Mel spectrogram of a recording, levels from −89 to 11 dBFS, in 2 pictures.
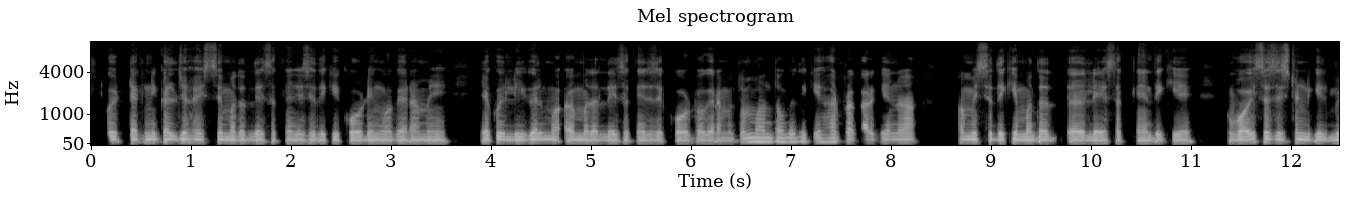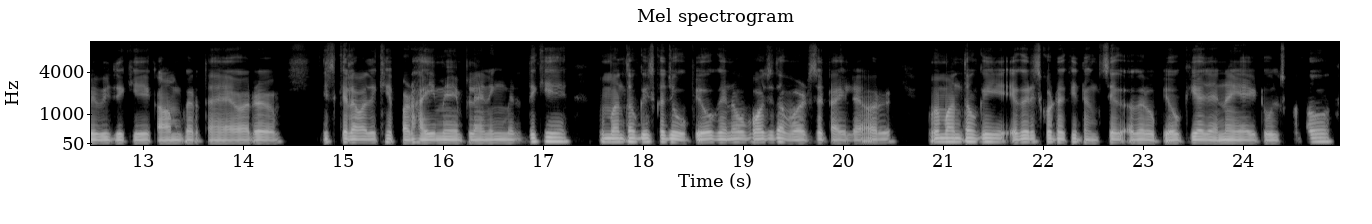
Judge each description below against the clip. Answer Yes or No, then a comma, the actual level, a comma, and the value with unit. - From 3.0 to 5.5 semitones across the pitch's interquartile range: No, narrow, 2.5 semitones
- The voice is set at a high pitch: No, very low, 95 Hz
